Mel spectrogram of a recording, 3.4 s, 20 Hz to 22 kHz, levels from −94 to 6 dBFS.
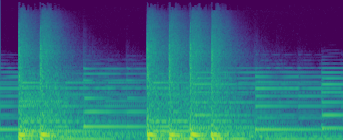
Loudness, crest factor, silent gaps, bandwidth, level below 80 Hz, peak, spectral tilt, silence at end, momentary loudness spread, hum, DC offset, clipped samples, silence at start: -15 LUFS; 14 dB; none; 15.5 kHz; -20 dBFS; 0 dBFS; -6 dB/octave; 0 s; 13 LU; none; under 0.1%; under 0.1%; 0 s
